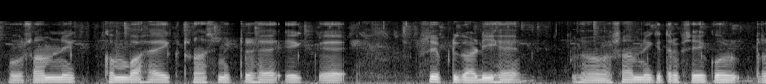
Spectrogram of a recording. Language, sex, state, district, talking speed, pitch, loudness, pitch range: Hindi, male, Rajasthan, Churu, 155 wpm, 105 Hz, -15 LUFS, 100-105 Hz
